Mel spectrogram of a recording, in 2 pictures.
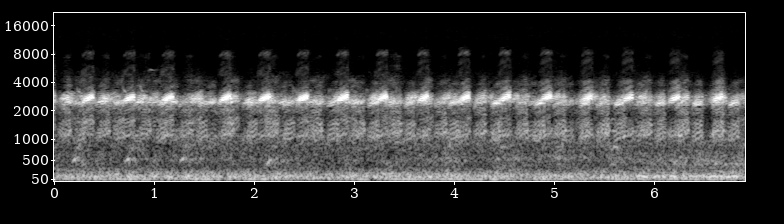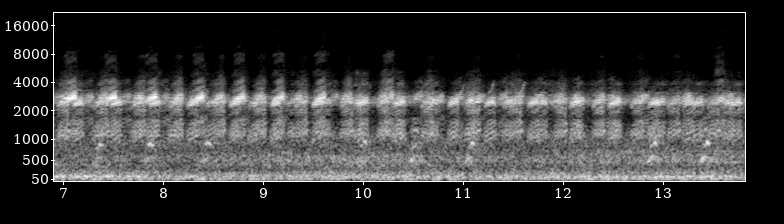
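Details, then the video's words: Frogs calling in a rice paddy being prepared for farming, a dense chorus of short croaks repeating rapidly, about two or three per second, with a steady band of overlapping callers underneath and low rumbling background noise. "농사준비하는 논에서 개구리 울음소리"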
